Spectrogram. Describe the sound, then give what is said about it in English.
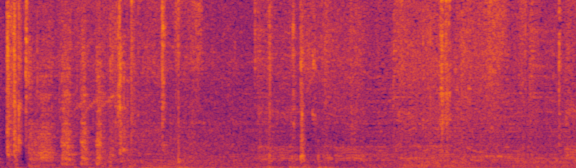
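A Skoda Kodiaq Sportline SUV's engine hums steadily as it drives down a very straight road with a river alongside, with low rumbling road noise and a slight rise in pitch as the vehicle moves along, loud and continuous throughout. “off in his car earlier on, taking a trip”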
